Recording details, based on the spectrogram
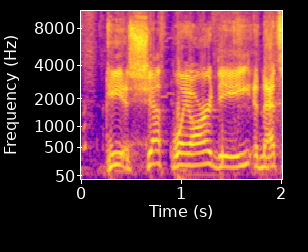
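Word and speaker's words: Boyardee: He is Chef Boyardd.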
